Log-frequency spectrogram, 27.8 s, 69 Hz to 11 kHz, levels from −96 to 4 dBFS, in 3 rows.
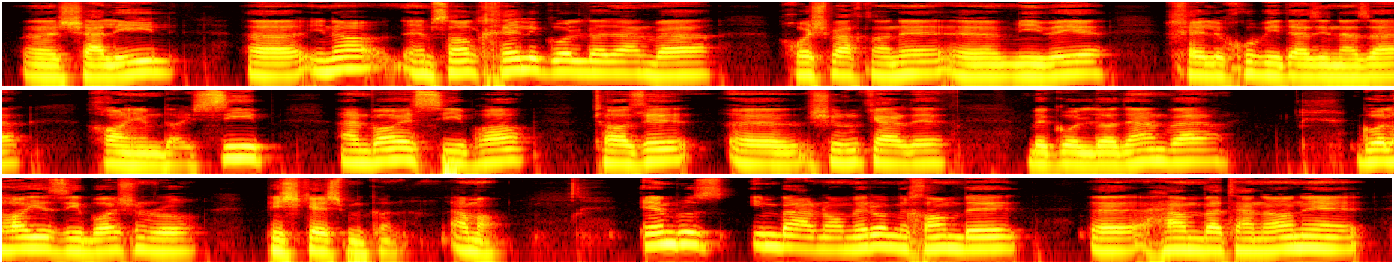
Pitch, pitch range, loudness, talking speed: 140 Hz, 125-155 Hz, -19 LUFS, 90 wpm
